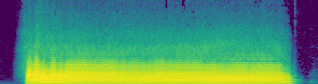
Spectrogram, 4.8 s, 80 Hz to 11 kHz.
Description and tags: overall quality of single note - trumpet - A3
Part of the Good-sounds dataset of monophonic instrumental sounds.
instrument::trumpet
note::A
octave::3
midi note::45
tuning reference::440
good-sounds-id::1329
single-note, multisample, good-sounds, neumann-U87, A3, trumpet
